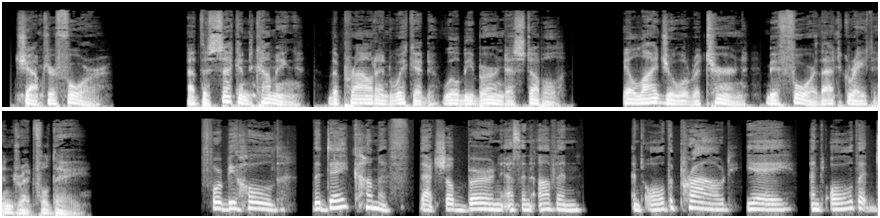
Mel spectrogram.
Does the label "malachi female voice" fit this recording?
Yes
